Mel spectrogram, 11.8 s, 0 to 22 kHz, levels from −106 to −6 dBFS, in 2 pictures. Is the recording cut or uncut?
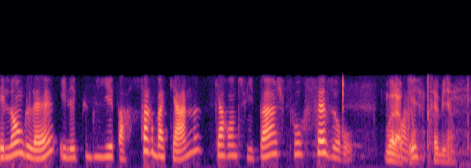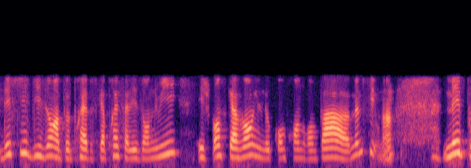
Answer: cut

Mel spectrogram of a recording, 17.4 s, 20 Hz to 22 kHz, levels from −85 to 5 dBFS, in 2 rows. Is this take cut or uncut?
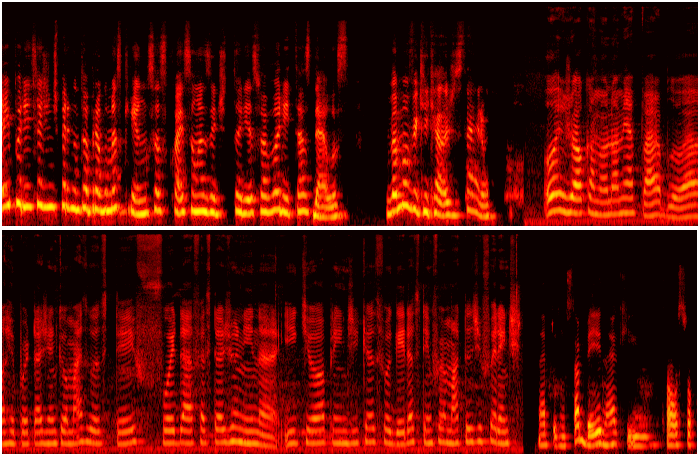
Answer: cut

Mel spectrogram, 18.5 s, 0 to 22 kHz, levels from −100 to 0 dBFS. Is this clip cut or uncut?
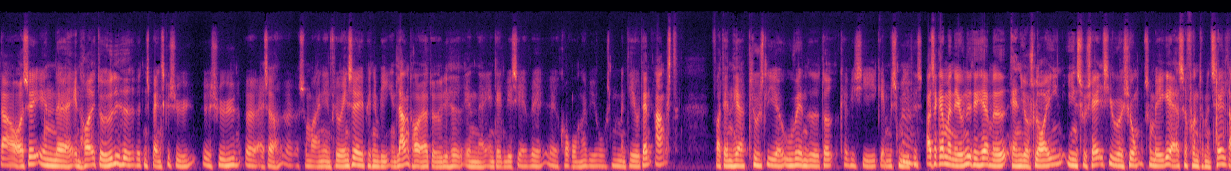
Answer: cut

